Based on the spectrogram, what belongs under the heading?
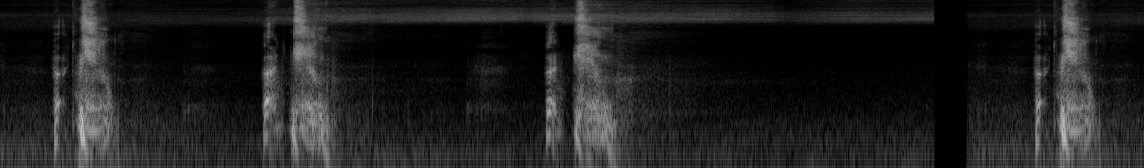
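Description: Four sneezes, each a quick indrawn breath followed by a sharp explosive burst, several seconds apart. An ordinary sneeze.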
